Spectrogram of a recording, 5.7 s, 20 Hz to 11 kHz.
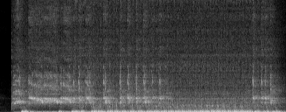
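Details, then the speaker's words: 1985 Honda VF700 Interceptor V4, first start after sitting, firing on all four with a little two-stroke fuel added; catches and settles into a steady low rumble with even pulses, no knocking yet; normal running. "Sounds pretty good. I don't hear any knocking yet, which is nice."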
